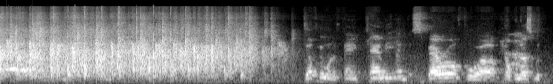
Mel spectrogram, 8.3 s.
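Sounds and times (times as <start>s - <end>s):
audience applause: 0.0s - 4.4s
speech: 5.0s - 8.2s.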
